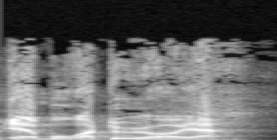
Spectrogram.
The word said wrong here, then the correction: marodører: Eller marodører, undskyld, jeg kan aldrig udtale det. Marodører. Det er, marodører.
